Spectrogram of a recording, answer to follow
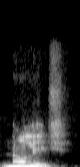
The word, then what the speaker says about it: knowledge: Say, for example, knowledge, Knowledge. K doesn't have sound, silent, knowledge.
